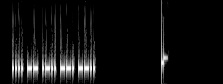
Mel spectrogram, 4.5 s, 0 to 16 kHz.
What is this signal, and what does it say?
Morse code, heard as a keyed tone, about 38 wpm, 690 Hz. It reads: HMLGZ
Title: Code Groups - 5 Letters - 40wpm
